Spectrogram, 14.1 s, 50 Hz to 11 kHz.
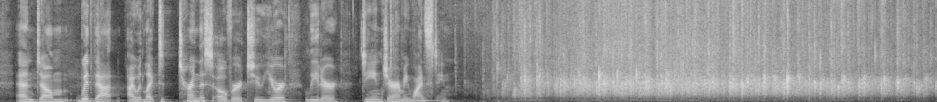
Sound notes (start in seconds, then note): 7.2 applause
